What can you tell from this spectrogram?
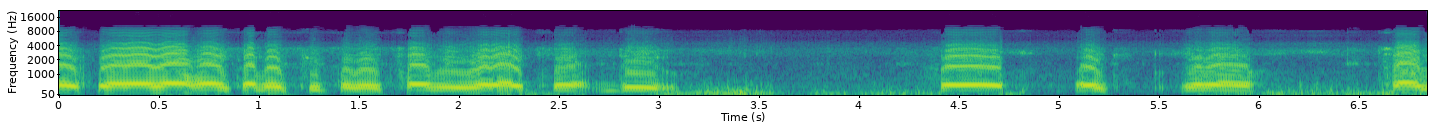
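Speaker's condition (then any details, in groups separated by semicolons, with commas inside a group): Cerebral palsy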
